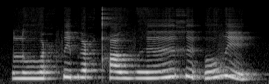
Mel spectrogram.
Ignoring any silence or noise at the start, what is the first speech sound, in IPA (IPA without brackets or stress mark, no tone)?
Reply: l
